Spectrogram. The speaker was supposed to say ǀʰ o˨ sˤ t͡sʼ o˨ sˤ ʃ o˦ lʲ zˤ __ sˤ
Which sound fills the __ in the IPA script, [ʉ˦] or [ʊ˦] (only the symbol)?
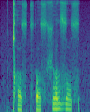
ʉ˦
